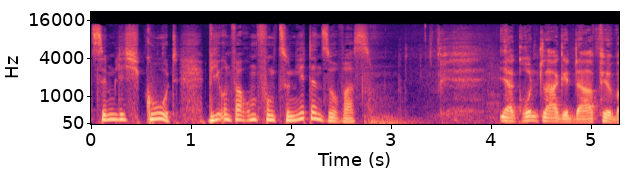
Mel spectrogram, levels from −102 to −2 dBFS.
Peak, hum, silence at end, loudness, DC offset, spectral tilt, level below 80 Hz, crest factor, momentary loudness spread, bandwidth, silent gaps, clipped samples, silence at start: -2 dBFS; none; 0 s; -17 LUFS; under 0.1%; -5.5 dB/octave; -42 dBFS; 14 dB; 16 LU; 14 kHz; none; under 0.1%; 0 s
